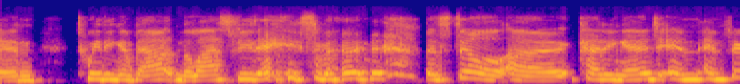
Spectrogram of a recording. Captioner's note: laughs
